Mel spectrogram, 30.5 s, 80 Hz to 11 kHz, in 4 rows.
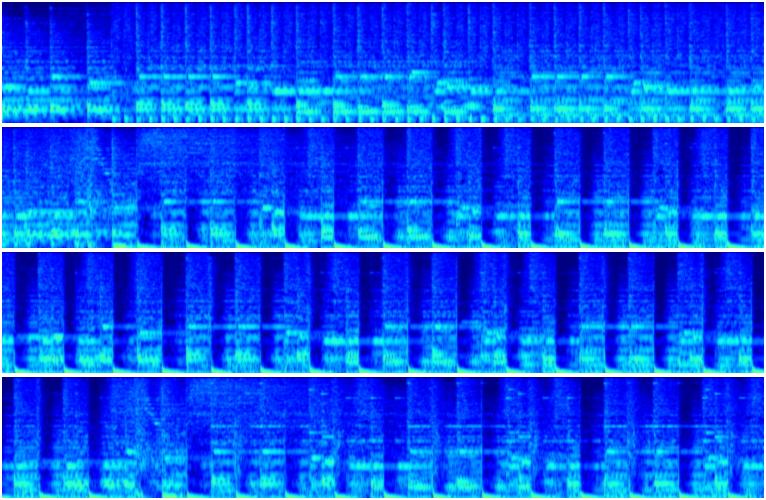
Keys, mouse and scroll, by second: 0.3 click, 2.2 ctrl+a, 2.6 click, 6.3 ctrl+0, 7.5-10.5 drag, 11.0 space, 13.4 click, 14.3 space, 22.2 space, 22.6 click, 23.2 space, 28.5 space.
